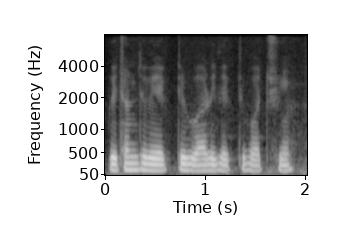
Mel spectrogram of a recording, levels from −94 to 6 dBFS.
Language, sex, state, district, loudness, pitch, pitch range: Bengali, male, West Bengal, Cooch Behar, -15 LUFS, 125 Hz, 120-135 Hz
